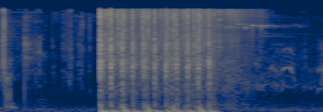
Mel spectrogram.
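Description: A rifle fires a rapid, loud burst.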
